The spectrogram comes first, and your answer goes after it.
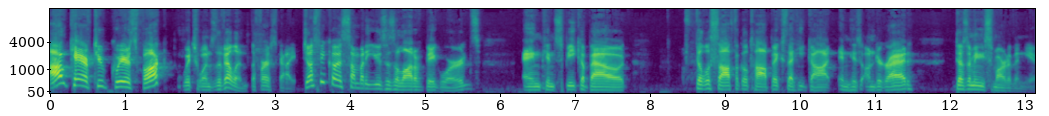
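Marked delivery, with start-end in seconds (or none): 0.0-1.5 very loud, very high, rural country holler. Recounting someone's joke, the speaker does a redneck impression. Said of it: "he does an impression of a redneck going".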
